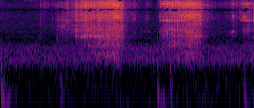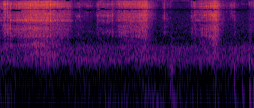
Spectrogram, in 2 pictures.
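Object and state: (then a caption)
Kinetic sand cut with a knife. A snap-off utility knife blade slices the corners off the remaining chunk of a solid pink kinetic sand cone held in hand. Each cut gives a crisp, crumbly, bright scraping crunch over a soft low rumble, with short sharp ticks between the strokes.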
